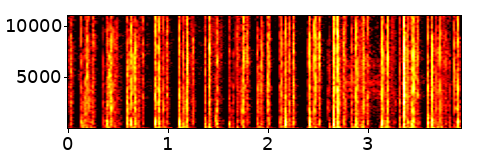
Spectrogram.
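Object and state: Cardboard box, hollow.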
